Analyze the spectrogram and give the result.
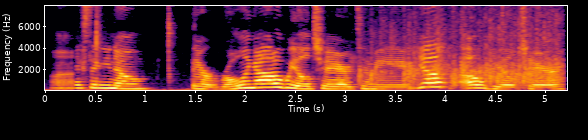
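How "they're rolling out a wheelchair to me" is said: ordinary talk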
